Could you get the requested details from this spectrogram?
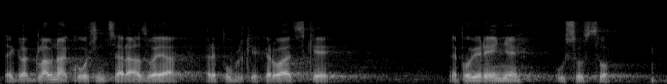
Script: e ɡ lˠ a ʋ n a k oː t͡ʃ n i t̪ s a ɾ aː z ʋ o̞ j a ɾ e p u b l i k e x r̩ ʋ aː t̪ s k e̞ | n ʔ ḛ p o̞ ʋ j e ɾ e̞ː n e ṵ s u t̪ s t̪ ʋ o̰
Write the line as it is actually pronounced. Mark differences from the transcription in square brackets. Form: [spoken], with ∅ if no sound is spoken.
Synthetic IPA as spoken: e ɡ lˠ a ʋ n a k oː t͡ʃ n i t̪ s a ɾ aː z ʋ o̞ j a ɾ e p u b l i k e x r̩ ʋ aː t̪ s k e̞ | n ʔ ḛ p o̞ ʋ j e ɾ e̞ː [ɲ] e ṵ s u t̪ s t̪ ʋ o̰

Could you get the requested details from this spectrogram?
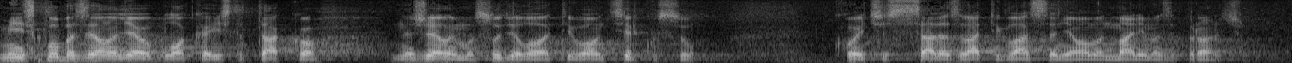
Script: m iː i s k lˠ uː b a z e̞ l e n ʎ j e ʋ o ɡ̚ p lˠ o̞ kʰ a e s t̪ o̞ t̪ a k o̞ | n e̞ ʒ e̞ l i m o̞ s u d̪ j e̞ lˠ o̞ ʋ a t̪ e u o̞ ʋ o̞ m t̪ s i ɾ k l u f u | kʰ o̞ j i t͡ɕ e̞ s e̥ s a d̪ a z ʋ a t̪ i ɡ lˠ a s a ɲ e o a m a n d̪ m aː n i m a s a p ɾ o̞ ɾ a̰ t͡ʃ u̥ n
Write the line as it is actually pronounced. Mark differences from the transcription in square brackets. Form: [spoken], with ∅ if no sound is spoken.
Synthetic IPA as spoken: m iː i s k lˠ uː b a z e̞ l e n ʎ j e ʋ o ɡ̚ [b] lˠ o̞ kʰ a [i] s t̪ o̞ t̪ a k o̞ | n e̞ ʒ e̞ l i m o̞ s u d̪ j e̞ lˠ o̞ ʋ a t̪ [i] u o̞ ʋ o̞ m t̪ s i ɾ k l u [s] u | kʰ o̞ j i t͡ɕ e̞ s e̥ s a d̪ a z ʋ a t̪ i ɡ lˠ a s a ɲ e o a m a n d̪ m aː n i m a [z] a p ɾ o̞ ɾ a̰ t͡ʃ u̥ n

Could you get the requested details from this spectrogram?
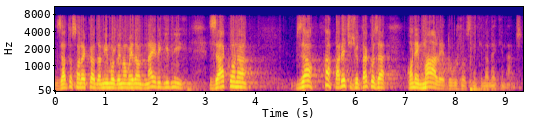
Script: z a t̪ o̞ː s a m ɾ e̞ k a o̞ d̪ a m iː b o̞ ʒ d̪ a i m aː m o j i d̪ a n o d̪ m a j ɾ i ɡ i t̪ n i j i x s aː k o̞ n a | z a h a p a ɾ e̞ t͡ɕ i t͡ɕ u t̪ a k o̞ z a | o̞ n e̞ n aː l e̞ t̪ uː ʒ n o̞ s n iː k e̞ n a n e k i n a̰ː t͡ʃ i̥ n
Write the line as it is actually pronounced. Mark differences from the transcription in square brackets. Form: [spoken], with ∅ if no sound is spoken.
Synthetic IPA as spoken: z a t̪ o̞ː s a m ɾ e̞ k a o̞ d̪ a m iː [m] o̞ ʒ d̪ a i m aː m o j [e] d̪ a n o d̪ [n] a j ɾ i ɡ i [d̪] n i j i x [z] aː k o̞ n a | z a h a p a ɾ e̞ t͡ɕ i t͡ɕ u t̪ a k o̞ z a | o̞ n e̞ [m] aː l e̞ [d̪] uː ʒ n o̞ s n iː k e̞ n a n e k i n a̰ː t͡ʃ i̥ n

